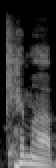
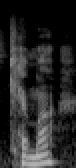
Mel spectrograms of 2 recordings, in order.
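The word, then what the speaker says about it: Kemah: we'll be over there kemma Boardwalk there in your area kemma kemma Boardwalk Kima Boardwalk it's Kema because it's actually uh an indigenous word but it's okay because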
